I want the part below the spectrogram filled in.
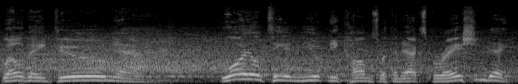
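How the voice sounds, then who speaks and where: A man's voice: fairly high pitch, a little slow, close to an everyday voice. An actor playing a cocky male wrestler in a video game, goading rivals with a punchy promo. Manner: punchy, provoking. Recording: noisy, long-echoing arena sound.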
